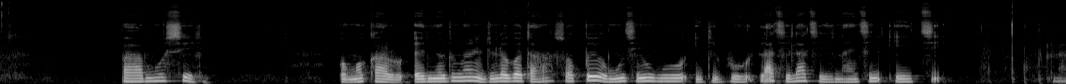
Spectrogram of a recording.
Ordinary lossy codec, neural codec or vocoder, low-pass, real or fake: none; none; 19.8 kHz; real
